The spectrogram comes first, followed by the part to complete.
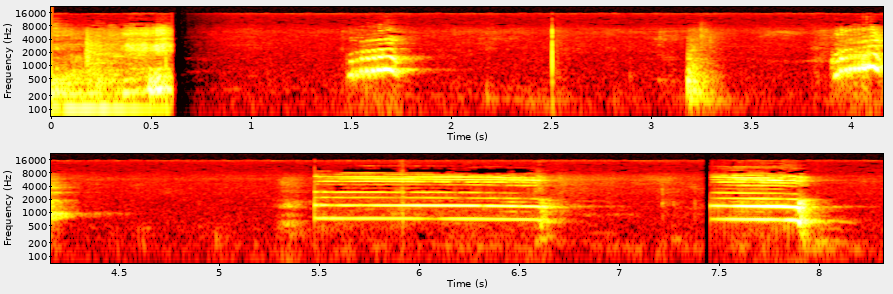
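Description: Chickens calling: a few short squawks, then a rooster crowing, one long, steady-pitched crow and a shorter one near the end.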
